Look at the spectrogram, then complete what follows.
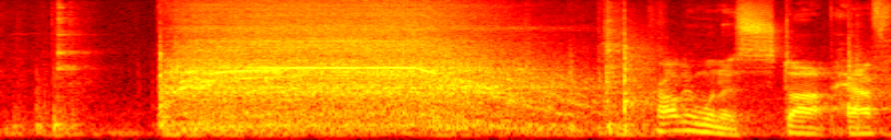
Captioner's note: whirring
